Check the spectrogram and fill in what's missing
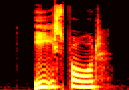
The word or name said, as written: e-sport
